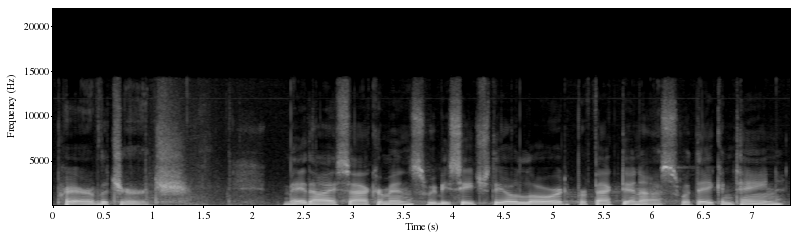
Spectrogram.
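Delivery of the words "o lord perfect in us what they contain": ordinary talk, nothing marked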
